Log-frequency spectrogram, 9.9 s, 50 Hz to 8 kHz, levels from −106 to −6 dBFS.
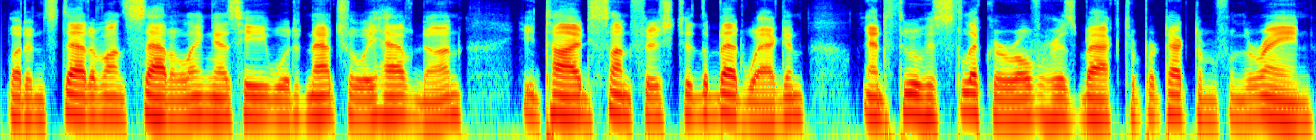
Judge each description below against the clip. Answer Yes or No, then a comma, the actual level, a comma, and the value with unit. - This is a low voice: Yes, low, 115 Hz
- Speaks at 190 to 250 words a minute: No, average, 180 wpm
